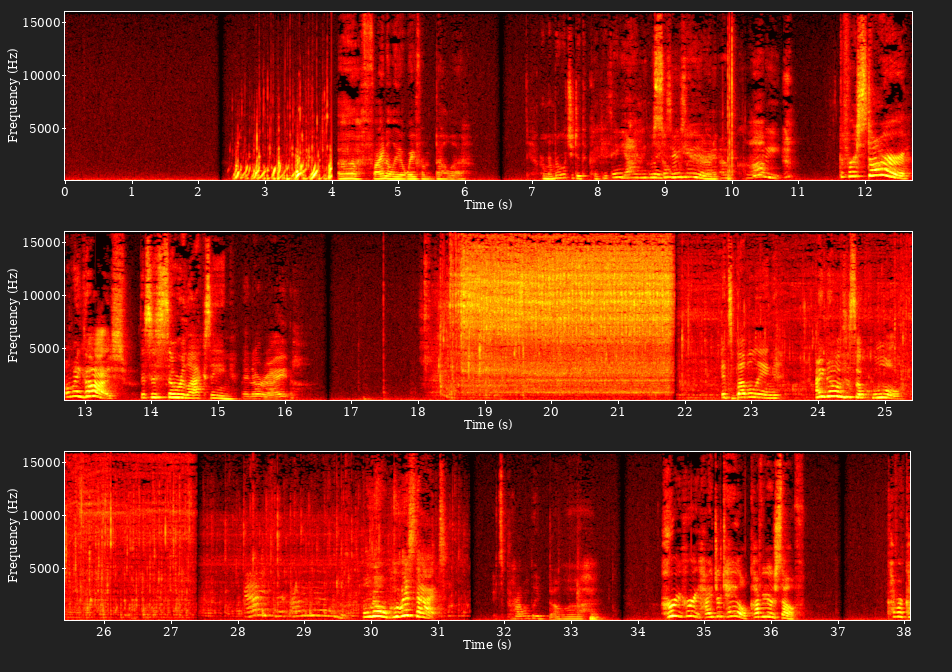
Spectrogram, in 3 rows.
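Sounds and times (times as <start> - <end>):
water gurgling and bubbling: 2.4 - 4.0
water gushing into bathtub: 2.4 - 4.0, 18.1 - 20.1, 21.4 - 31.5.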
